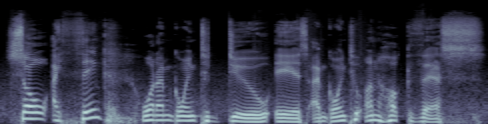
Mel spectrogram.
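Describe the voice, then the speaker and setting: Slow and sing-song, with a dark tone at medium pitch, a gaming channel host chats casually through a farming game playthrough. He laughs a lot, stays playful and talkative, and keeps sniffling from a runny nose.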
